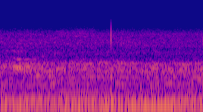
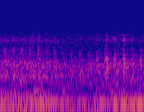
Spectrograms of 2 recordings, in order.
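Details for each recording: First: Mondial fan after front bushing replaced and shaft cleaned, running on minimum speed: low steady hum with soft even whoosh, no rattle or scraping; owner suspects swapped blade is slightly bent and wobbling. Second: Mondial fan with customer-reported noise, previously worked on by another shop: steady low motor hum with faint irregular scratchy rattle, intermittent; owner unsure if shaft or gearbox, stops very quickly; fixed by replacing bushing.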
